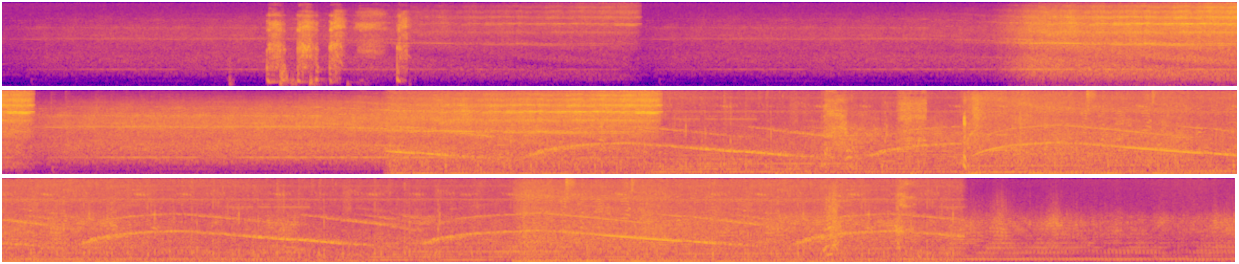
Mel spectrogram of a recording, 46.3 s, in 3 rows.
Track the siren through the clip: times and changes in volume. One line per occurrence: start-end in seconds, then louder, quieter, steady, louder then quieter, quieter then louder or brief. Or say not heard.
20.2-43.0 steady.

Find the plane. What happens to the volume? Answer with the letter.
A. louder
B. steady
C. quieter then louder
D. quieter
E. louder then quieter
A.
